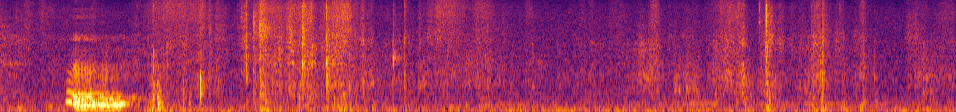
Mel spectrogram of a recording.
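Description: Paper rustles and slides as sheets are shuffled by hand.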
